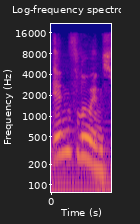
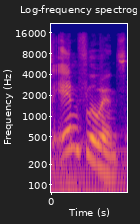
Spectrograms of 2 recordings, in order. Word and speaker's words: influence: She says influence weird. She puts emphasis on flu. Influence you. It's weird. It's influence.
